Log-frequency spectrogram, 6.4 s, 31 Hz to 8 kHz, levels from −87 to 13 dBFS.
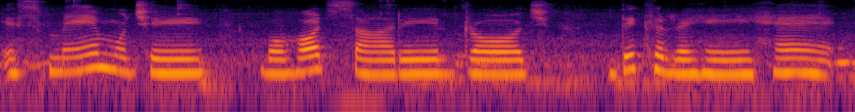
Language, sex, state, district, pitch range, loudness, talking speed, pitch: Hindi, female, Madhya Pradesh, Katni, 205-230 Hz, -17 LUFS, 75 wpm, 210 Hz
